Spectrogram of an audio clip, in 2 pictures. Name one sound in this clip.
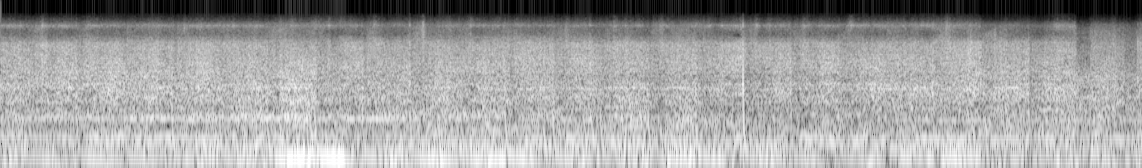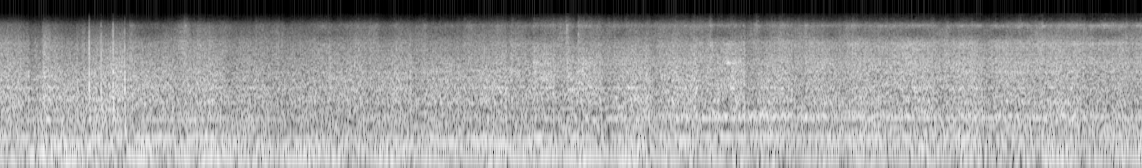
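Wind rushes steadily and roughly past the microphone.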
